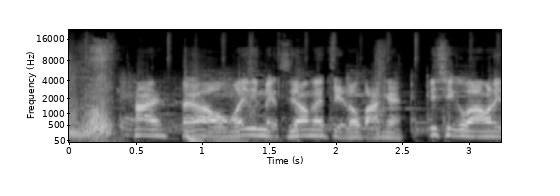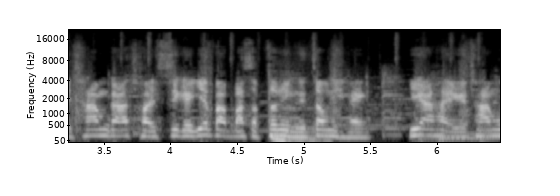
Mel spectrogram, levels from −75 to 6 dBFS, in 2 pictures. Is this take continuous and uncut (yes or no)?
yes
